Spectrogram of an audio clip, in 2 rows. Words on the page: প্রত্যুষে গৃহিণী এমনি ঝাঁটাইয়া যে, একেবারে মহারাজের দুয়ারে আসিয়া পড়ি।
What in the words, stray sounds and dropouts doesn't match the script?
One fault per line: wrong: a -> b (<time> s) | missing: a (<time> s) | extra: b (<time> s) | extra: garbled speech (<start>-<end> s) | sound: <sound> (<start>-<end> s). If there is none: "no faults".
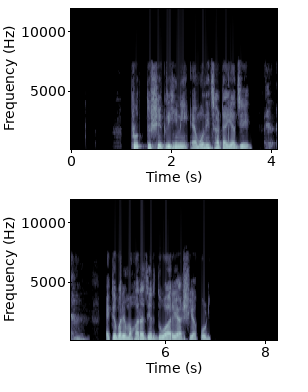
sound: cough (3.8-4.5 s)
